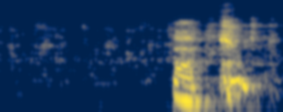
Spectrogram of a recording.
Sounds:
Sneeze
